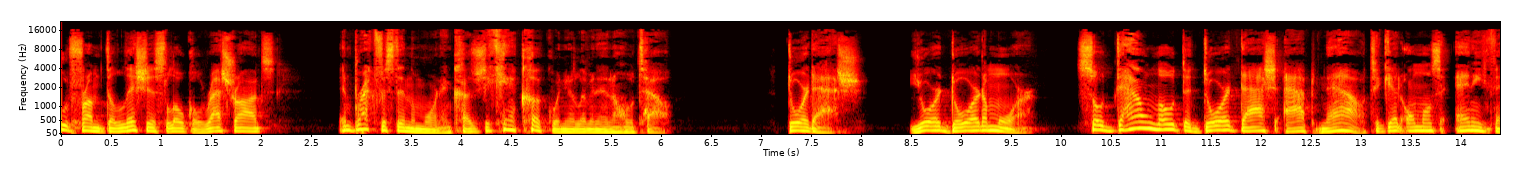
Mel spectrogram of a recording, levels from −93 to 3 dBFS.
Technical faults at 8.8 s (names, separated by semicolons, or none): none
